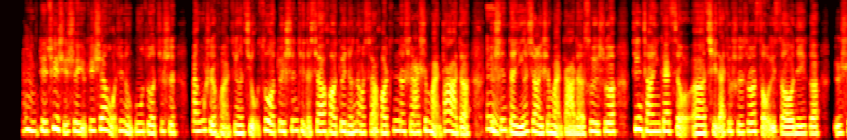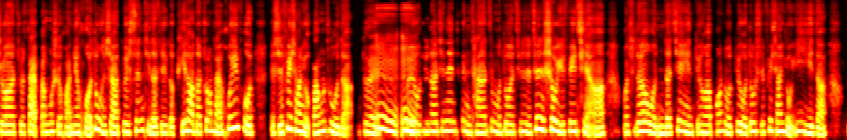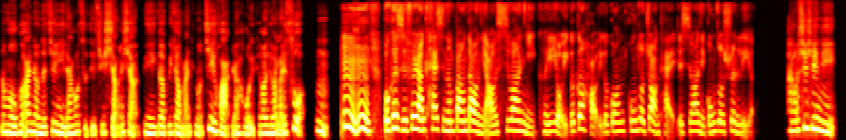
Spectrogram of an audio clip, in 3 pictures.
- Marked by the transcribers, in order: none
- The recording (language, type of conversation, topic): Chinese, advice, 长时间工作时如何避免精力中断和分心？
